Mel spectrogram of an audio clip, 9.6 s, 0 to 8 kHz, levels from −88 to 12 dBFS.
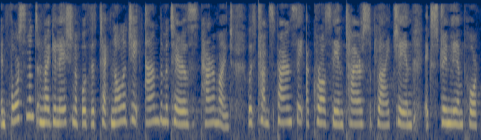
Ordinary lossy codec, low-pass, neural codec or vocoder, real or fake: AAC, 32 kbps; 7.2 kHz; codec, 16 kHz, 4 kbps, FreqCodec, larger model; fake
